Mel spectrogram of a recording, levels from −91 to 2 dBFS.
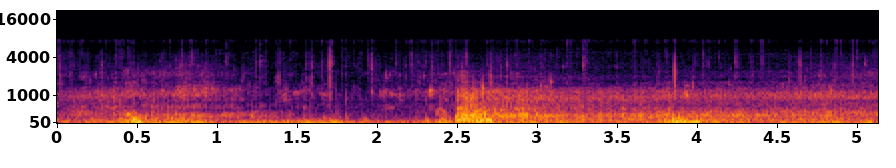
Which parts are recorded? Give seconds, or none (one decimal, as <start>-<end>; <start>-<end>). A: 0.0-1.0; 2.0-3.2; 3.7-5.1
